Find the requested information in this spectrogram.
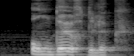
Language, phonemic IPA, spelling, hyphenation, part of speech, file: Dutch, /ˌɔnˈdøːx.də.lək/, ondeugdelijk, on‧deug‧de‧lijk, adjective, Nl-ondeugdelijk.ogg
- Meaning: defective, inferior, unsound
